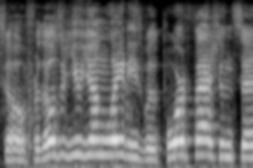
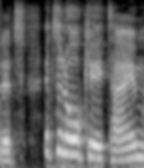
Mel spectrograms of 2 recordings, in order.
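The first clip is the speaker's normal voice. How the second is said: poor, terrible put-on Geordie accent. Quoting a friend's opinion of Play Expo in a Geordie impression. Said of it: "that's my Geordie impression".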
